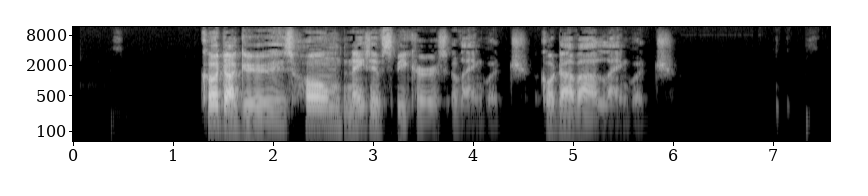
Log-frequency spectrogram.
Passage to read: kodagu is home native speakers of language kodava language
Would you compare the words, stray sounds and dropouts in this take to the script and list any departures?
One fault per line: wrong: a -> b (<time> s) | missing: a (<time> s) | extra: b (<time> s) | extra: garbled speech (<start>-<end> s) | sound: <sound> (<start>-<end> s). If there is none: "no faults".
no faults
